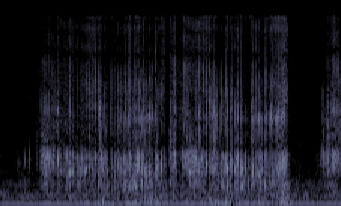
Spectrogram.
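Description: Fingertips and nails scratch and rake across the dense dark, light-tipped plastic bristles of a hairbrush with a wooden handle, with some handling of the handle. A dense, crackly, bright scraping rasp runs almost continuously for over three seconds, drops to a quiet pause, then starts again at the end.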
